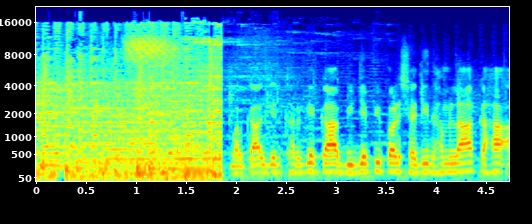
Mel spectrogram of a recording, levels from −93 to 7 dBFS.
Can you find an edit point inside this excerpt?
yes; 1 cut; at 1.9 s

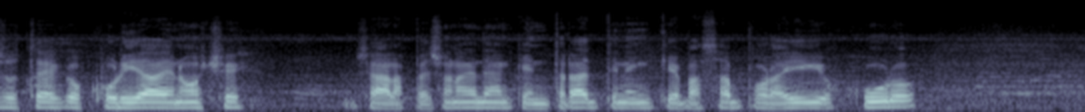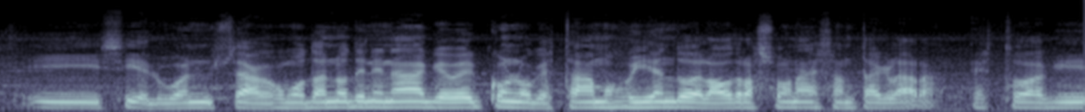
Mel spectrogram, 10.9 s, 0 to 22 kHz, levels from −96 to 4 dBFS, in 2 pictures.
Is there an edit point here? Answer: no; 0 cuts

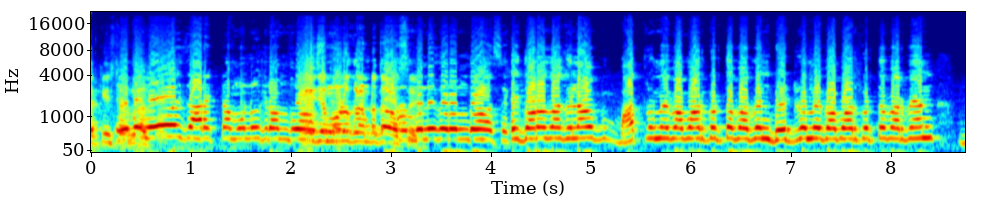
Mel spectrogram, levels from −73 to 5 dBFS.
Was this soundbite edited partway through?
yes; 1 cut; at 4.2 s

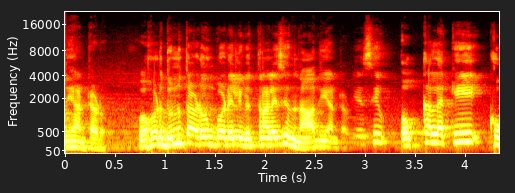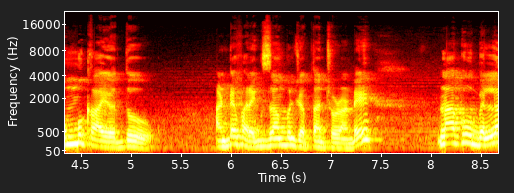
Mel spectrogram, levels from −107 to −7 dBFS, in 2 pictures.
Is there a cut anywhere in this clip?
yes; 1 cut; at 3.0 s

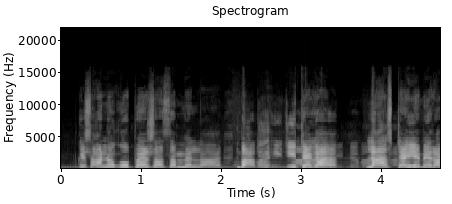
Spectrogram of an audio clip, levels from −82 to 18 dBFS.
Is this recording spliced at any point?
yes; 1 cut; at 2.0 s

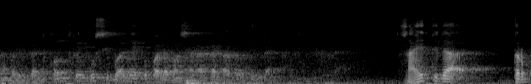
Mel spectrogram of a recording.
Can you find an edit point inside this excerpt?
yes; 1 cut; at 3.4 s

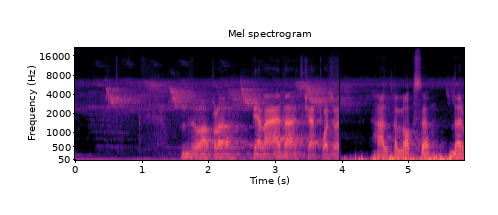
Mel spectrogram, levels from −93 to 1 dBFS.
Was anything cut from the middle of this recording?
yes; 1 cut; at 4.0 s

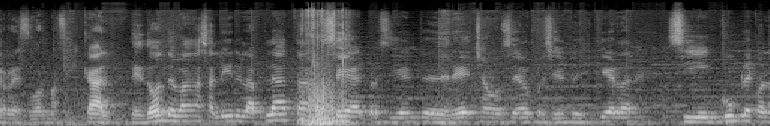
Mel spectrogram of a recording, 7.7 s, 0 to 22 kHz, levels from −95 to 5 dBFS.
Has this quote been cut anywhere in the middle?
yes; 2 cuts; at 1.3 s, 3.2 s

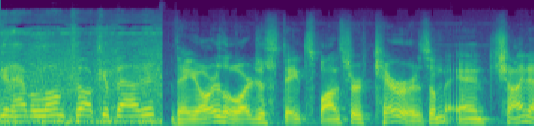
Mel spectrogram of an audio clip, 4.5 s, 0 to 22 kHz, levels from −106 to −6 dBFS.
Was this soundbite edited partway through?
yes; 1 cut; at 1.4 s

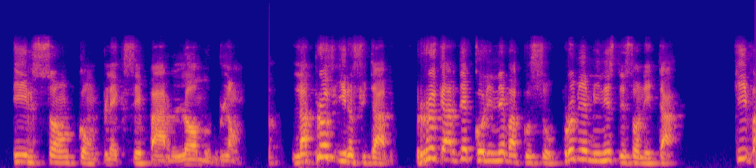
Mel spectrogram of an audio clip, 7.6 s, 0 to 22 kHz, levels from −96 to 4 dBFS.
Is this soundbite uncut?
no; 1 cut; at 2.7 s

